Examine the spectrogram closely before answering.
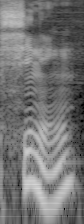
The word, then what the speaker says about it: Xining: nijing in the east to the city of xining it's spelled x i and ing in western china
